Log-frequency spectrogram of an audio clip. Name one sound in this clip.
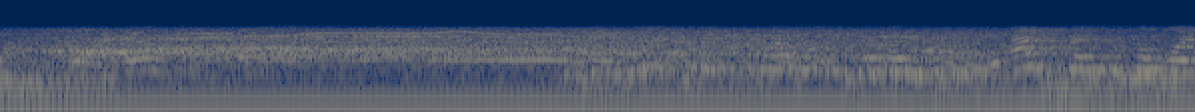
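A young woman sings through a microphone and loudspeakers.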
